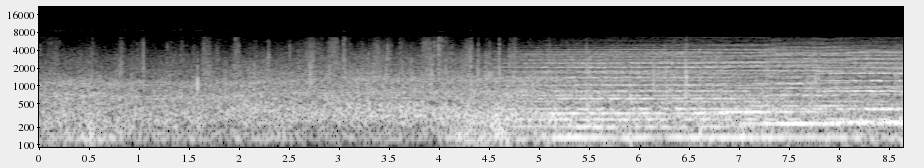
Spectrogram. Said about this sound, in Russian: Ветер. Помните его слова? Вы услышите шум с неба, как бы шум несущегося сильного ветра.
